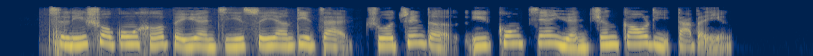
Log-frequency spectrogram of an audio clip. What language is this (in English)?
Chinese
